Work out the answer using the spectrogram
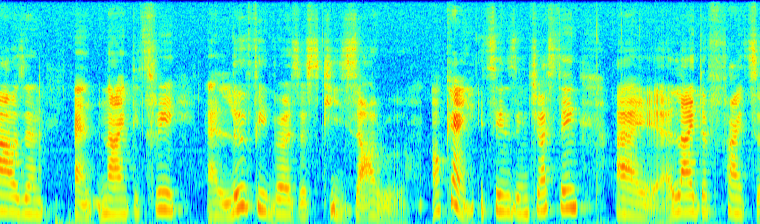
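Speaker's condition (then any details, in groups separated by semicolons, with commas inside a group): No condition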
